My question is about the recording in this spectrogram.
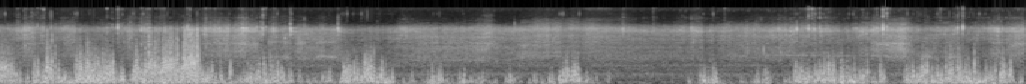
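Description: Wind buffeting the microphone in loud, irregular gusts of low rumbling noise, easing off briefly a little past the middle.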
